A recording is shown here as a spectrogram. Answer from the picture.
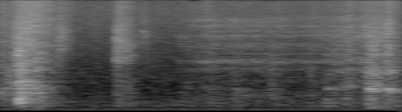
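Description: Plastic bottles of a hair-colour kit being handled: a short sharp knock just at the start, then faint rustling and a small click near the end.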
